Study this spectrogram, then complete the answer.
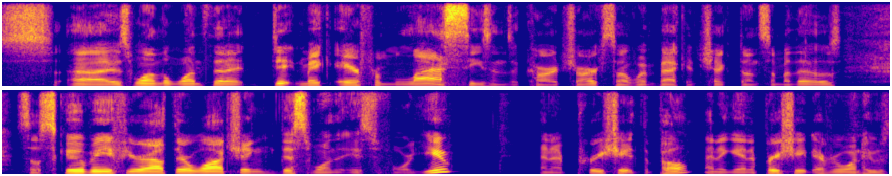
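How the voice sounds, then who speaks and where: This very clean recording with a silent background and a dry, close sound with no echo catches a quiet man at medium pitch, his dark, mellow tone showing big swings in loudness. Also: ordinary pitch variation, moderate pace. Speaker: game show host on livestream. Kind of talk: casual livestream hosting.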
